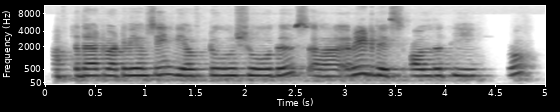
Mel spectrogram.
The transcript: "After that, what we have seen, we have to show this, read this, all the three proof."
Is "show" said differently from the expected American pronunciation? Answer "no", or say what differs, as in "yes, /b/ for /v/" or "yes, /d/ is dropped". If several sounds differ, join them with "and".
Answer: no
